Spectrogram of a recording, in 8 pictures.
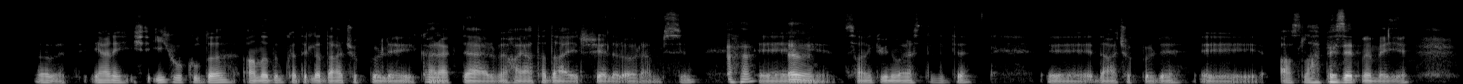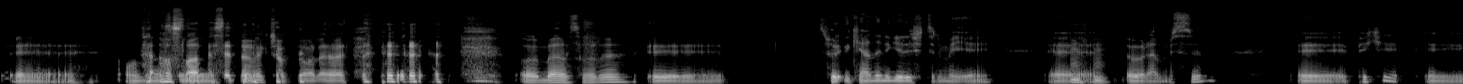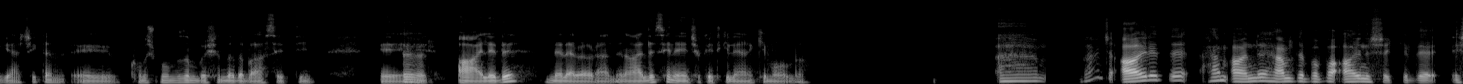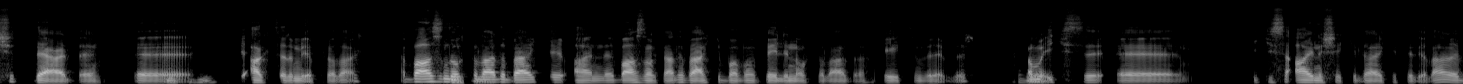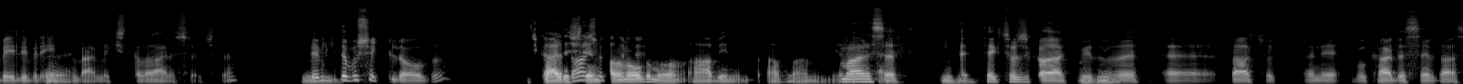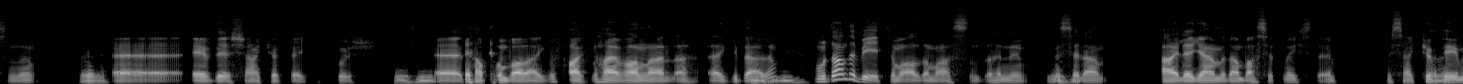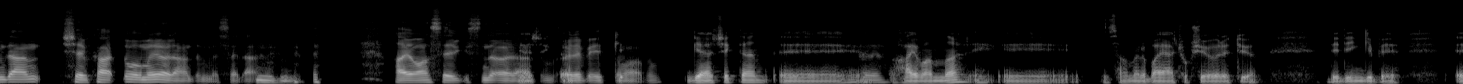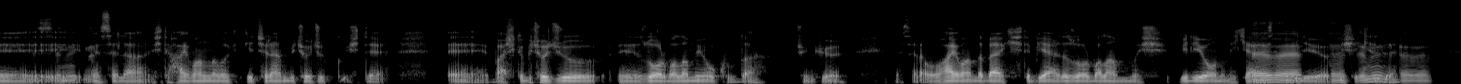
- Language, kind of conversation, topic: Turkish, podcast, Öğretmenlerin seni nasıl etkiledi?
- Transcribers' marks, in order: other background noise; laughing while speaking: "pes etmemeyi"; chuckle; chuckle; chuckle; chuckle; drawn out: "Evet"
